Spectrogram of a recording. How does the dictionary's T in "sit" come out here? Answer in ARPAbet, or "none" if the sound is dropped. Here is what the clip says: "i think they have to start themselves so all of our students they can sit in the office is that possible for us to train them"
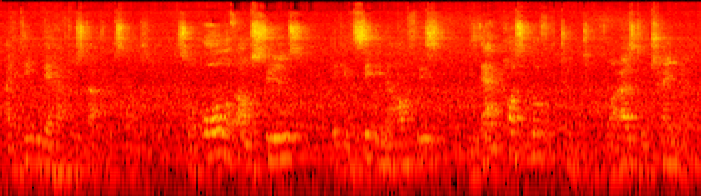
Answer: T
